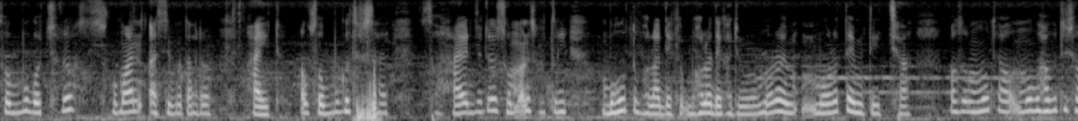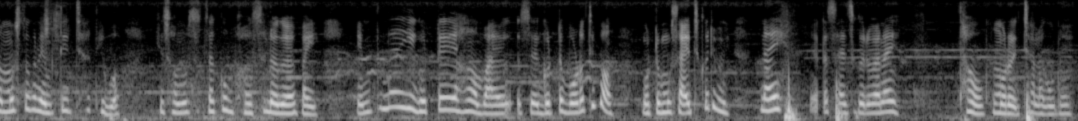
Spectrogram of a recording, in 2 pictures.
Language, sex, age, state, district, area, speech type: Odia, female, 18-30, Odisha, Malkangiri, urban, spontaneous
